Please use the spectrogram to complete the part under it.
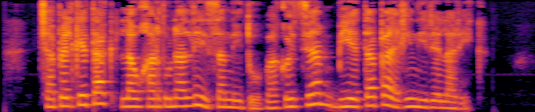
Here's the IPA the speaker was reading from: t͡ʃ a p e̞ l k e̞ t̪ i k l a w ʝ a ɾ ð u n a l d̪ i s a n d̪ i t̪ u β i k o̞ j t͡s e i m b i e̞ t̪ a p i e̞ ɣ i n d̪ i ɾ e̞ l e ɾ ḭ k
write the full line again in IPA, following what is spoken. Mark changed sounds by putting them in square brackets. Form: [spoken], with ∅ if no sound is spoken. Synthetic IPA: t͡ʃ a p e̞ l k e̞ t̪ [a] k l a w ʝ a ɾ ð u n a l d̪ [iː] s a n d̪ i t̪ u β [a] k o̞ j t͡s e [a] m b i e̞ t̪ a p [a] e̞ ɣ i n d̪ i ɾ e̞ l [a] ɾ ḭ k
